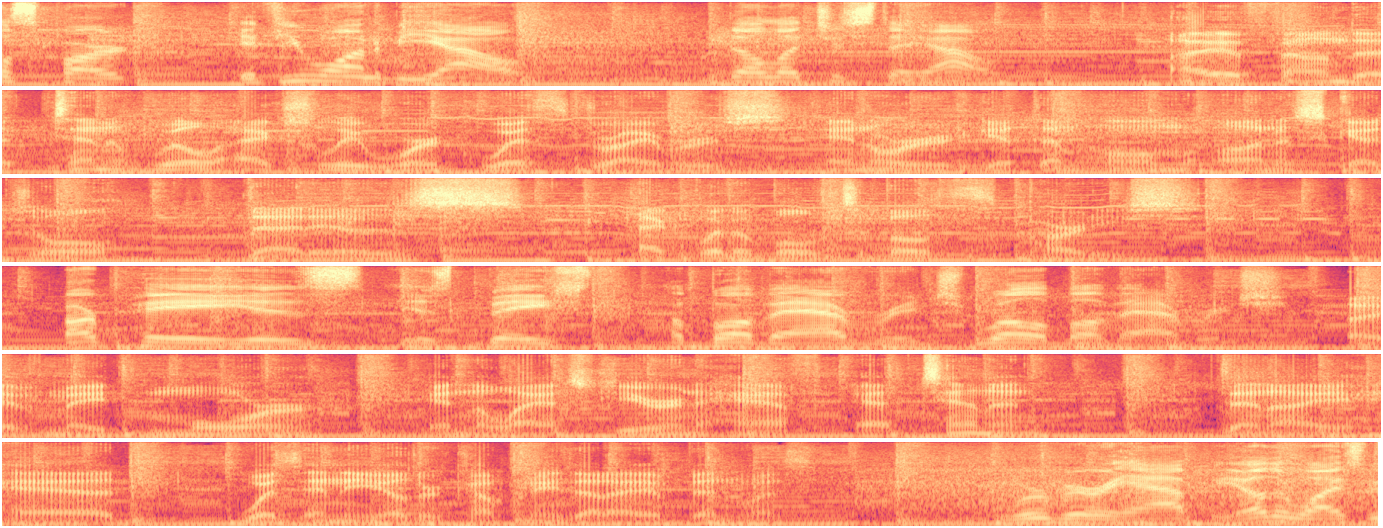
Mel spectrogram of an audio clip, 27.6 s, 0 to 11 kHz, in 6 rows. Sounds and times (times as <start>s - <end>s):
Music: 0.0s - 27.5s
Speech: 3.9s - 13.2s, 14.0s - 25.7s, 26.3s - 27.5s.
